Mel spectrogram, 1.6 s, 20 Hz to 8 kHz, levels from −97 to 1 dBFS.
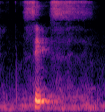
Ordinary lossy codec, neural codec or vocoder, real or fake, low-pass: none; codec, 16 kHz, 2 kbps, FreqCodec, larger model; fake; none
